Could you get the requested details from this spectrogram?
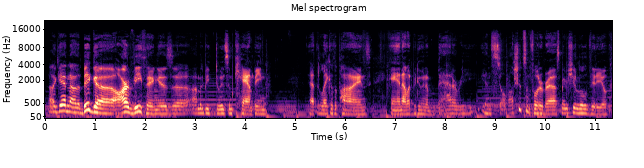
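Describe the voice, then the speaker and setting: A man's voice: mid-range voice, moderate pace, music in the background. Folksy older man rambling about RV plans. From Texas. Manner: rambling, many "uh" fillers, folksy asides. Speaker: RV travel vlogger. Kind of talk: casual talking-head update. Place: plain indoor room, grey wall.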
